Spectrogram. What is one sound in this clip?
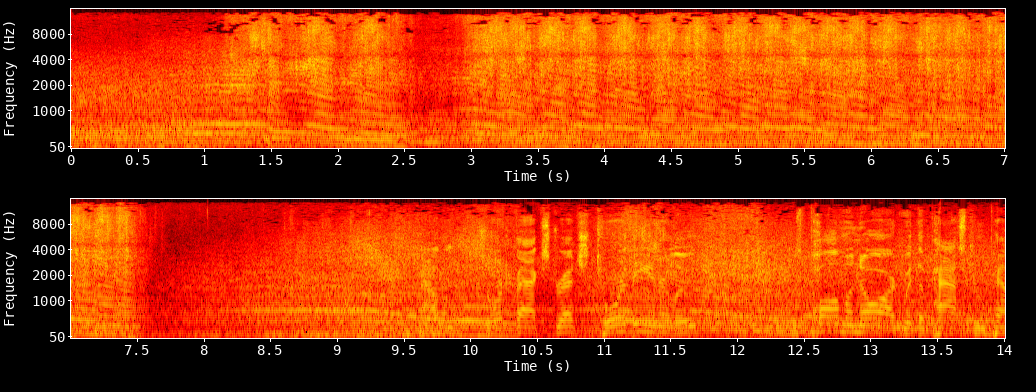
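Race car engines roar loudly as cars speed past one after another, each pitch dropping as it passes.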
